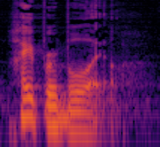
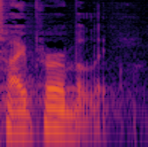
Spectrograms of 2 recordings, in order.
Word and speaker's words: hyperbole: Or maybe you pronounce it hyperboil. But I'm pretty sure it's hyperbole.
